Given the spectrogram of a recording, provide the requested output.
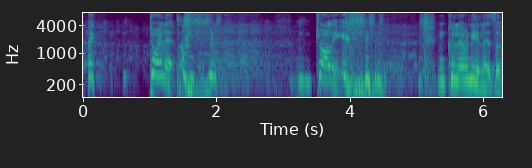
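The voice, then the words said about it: Imitated British accent. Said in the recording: “I love your accent. The way you say some words, like I, I find so delightful.”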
